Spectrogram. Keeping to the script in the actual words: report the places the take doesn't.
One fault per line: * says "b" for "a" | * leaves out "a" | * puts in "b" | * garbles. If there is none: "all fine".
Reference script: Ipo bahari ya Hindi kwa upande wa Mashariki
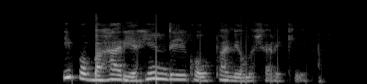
all fine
